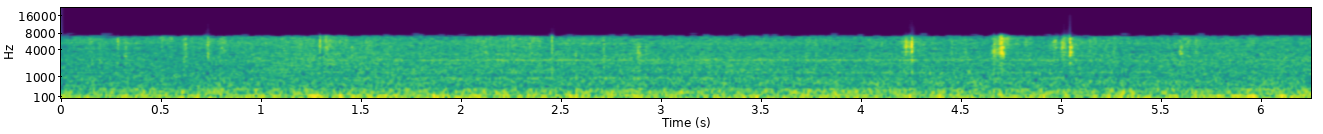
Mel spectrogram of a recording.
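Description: Steady mechanical hum and hiss, with a few faint light clicks.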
